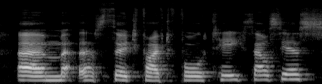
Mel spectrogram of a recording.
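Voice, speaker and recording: Her accent is British. The woman's voice sits at a medium pitch. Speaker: reptile keeper and video creator. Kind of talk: tutorial.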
